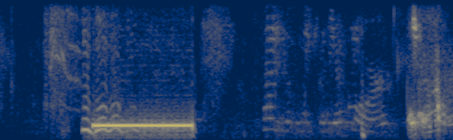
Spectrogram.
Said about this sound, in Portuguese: Oi, a ligação caiu, desculpa.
